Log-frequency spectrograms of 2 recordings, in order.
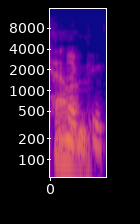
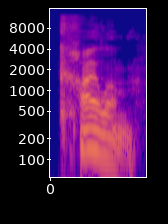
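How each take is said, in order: First: The first syllable sounds like 'cal'. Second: The first syllable rhymes with 'phy' in phylum. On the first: The speaker calls it wrong. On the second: The speaker calls it right.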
